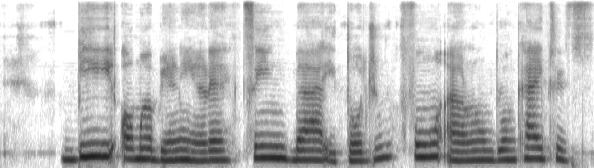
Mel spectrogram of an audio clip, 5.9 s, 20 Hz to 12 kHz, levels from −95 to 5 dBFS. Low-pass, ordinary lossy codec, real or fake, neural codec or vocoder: none; none; fake; codec, 24 kHz, 3 kbps, HILCodec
